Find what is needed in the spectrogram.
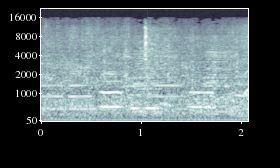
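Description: Fairly quiet background music, a melody of short held notes, under the chatter of a seated crowd.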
